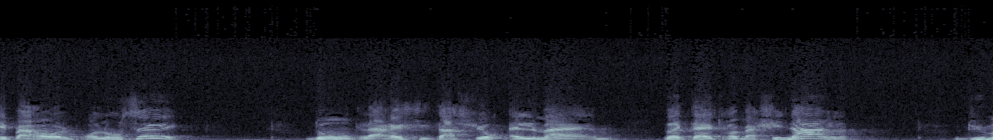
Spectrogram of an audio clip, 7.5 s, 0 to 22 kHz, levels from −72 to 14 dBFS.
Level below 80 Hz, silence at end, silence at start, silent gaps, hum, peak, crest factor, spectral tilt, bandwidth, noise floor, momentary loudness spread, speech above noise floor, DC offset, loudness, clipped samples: -48 dBFS; 0 s; 0 s; none; none; 0 dBFS; 16 dB; -6.5 dB/octave; 17 kHz; -44 dBFS; 11 LU; 29 dB; under 0.1%; -15 LUFS; under 0.1%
